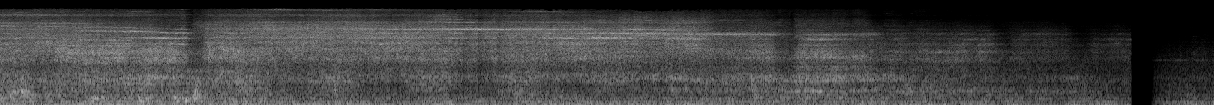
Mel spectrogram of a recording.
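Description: A train running on the rails with a high-pitched wheel squeal over the steady rolling noise. It fades away after about ten seconds, and the sound cuts off abruptly near the end.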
